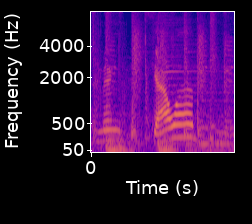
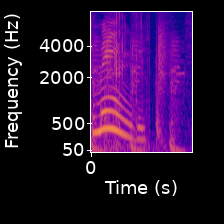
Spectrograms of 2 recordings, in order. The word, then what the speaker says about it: Mingua: how you say it I've always heard it pronounced MinGa beef jerky yeah I know how to pronounce this it's mingwa mingua no it's mingy if you like jerky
